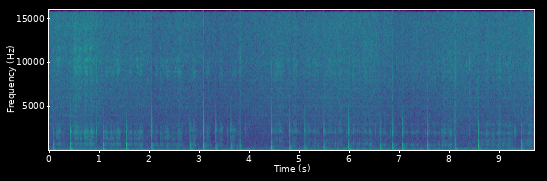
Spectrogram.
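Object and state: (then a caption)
Stylus on glass tablet screen. A plastic stylus writes text in steady strokes on an iPad's glass screen, rubbing across the glass and lightly tapping it. About 22 short, sharp clicks stand out over a soft, low scratching hiss, each dying away almost at once.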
